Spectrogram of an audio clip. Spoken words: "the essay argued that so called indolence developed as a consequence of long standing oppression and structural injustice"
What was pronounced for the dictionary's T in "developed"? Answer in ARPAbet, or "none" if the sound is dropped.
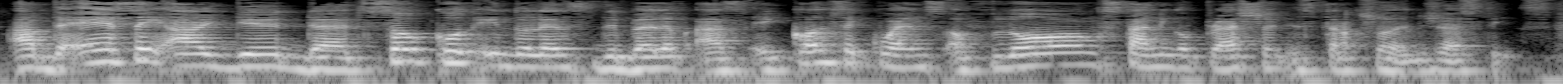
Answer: none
